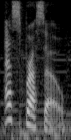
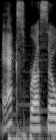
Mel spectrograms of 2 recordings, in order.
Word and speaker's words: espresso: appears to be yes it's clearly spelled espresso with an S not expresso with an X and yet many continue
